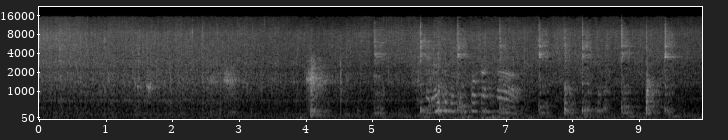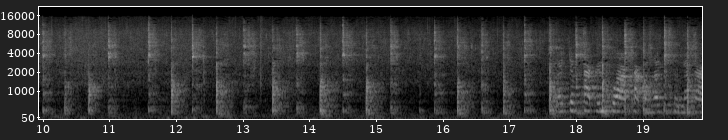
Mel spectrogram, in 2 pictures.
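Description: Diced vegetables sizzling in hot oil in a steel wok. From about five seconds in, a slotted metal spatula scrapes and clacks against the wok about twice a second as they are stir-fried.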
